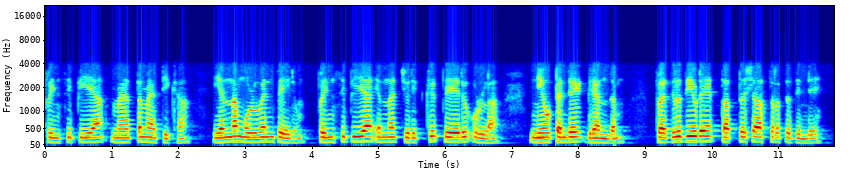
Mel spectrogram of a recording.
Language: Malayalam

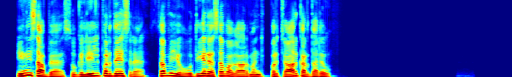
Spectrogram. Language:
Gaddi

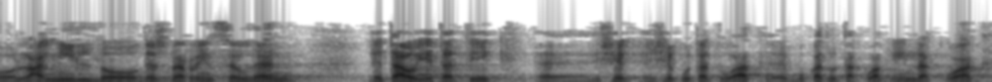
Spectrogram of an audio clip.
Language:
Basque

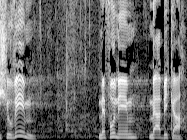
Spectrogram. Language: Hebrew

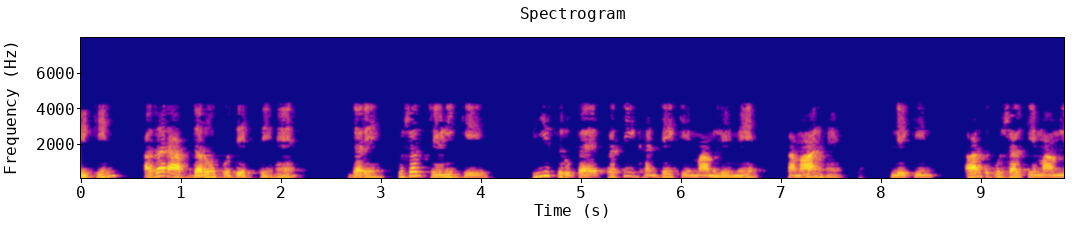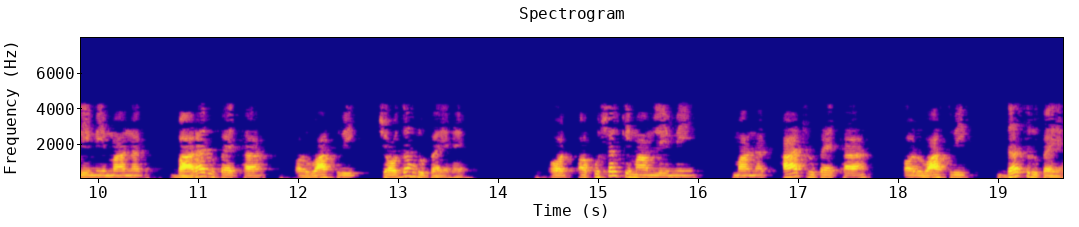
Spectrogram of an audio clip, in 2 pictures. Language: Hindi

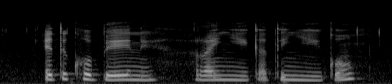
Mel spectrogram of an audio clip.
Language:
Tsonga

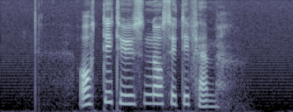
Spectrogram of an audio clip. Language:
Norwegian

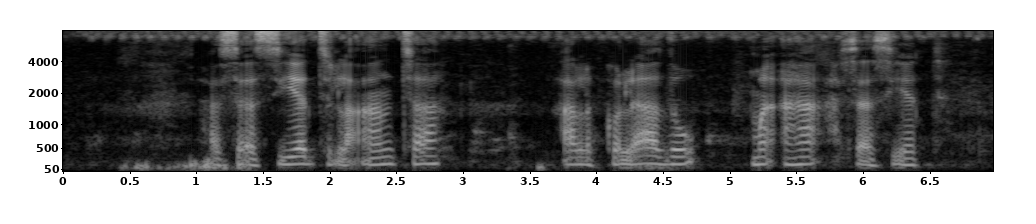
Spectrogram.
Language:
Somali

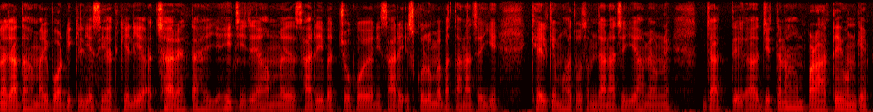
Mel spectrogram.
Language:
Hindi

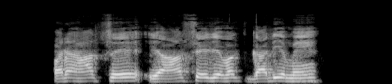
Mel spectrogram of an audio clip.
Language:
Sindhi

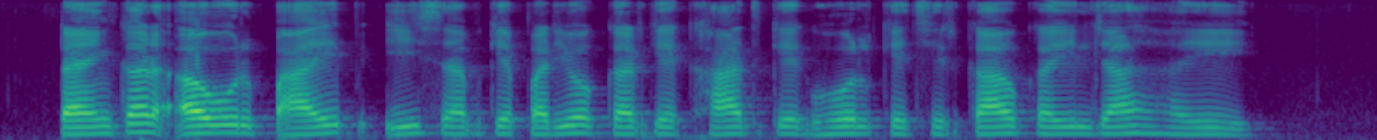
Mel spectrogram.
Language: Magahi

